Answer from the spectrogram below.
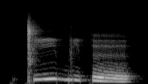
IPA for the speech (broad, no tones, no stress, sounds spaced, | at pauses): ǀ i b i p ũ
